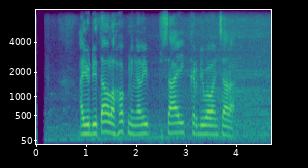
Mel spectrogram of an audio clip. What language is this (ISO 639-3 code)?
sun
